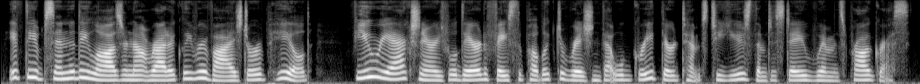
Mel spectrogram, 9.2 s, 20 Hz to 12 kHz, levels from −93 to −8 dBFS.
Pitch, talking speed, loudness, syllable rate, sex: 205 Hz, 200 wpm, -18 LUFS, 6.1 syllables/s, female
